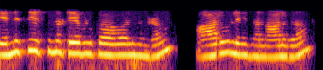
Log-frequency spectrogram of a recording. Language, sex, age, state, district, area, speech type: Telugu, female, 30-45, Telangana, Bhadradri Kothagudem, urban, conversation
